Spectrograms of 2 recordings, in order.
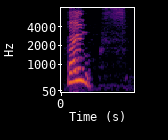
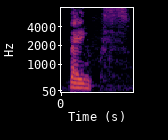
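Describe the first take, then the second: First: A sudden high, louder thanks. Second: Low, soft, deflated thanks; quiet thanks. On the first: Bear thanking Mouse for pie, high and bright. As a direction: pop the word up high and bright. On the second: Bear thanking Badger, low and soft. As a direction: let it drop low and quiet. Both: Acted.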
